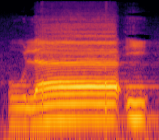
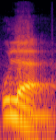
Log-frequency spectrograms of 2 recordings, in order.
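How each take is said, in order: First: The vowel is lengthened and ends with a glottal stop. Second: The vowel is short with no glottal stop. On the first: This is the form used by speakers who lengthen it. "kalau Hijaz dia matkan ulai" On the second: This is the form used by speakers who shorten it. "Bani Tamim tadi ula, ula saja. Tanpa tanpa ada hamzah"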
